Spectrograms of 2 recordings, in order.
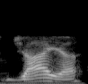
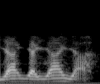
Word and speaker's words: Jaya: All the Latinos say ya Gurudev. Y los latinos dicen Yaya Gurudev. But the actual pronunciation is Ja, like in Gino.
